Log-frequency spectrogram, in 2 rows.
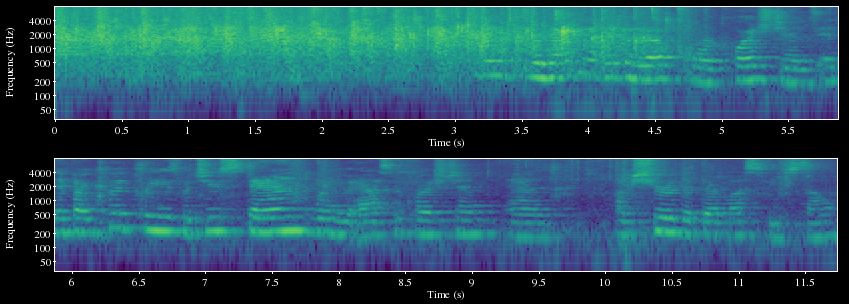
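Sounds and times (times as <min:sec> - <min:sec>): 
audience applauding a panel after its talks: 0:00.0 - 0:05.0
speech: 0:03.6 - 0:11.7.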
